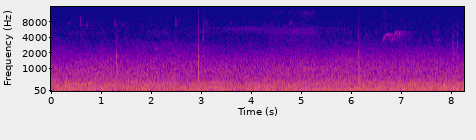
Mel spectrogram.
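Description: Steady low outdoor rumble, with a few faint clicks of checkers pieces being moved on the board, the last near the end, and a brief high chirp about two-thirds of the way through.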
